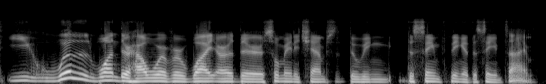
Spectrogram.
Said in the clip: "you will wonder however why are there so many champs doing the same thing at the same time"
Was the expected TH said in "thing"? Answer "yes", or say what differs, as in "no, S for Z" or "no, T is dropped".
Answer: yes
